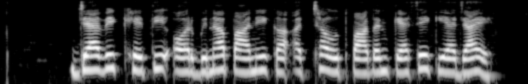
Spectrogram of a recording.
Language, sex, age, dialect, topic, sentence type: Hindi, female, 25-30, Garhwali, agriculture, question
